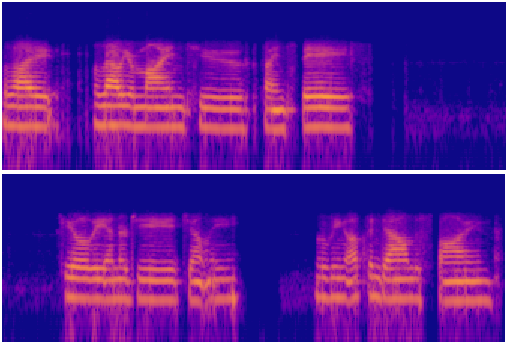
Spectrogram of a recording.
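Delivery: calm, even, unhurried relaxation guide; guided meditation. Real, not acted. Yoga teacher guiding the class into relaxation, calm guided meditation.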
